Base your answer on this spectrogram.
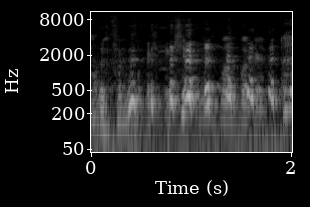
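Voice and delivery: high, fast, loud mock-tearful threat; laughing mock outburst. Storyteller playing crying suitor, laughing and high. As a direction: squeal the threat through laughter.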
